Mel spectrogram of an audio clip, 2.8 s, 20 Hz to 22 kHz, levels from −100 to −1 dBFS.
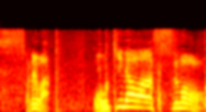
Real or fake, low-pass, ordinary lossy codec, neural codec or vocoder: fake; 7.2 kHz; none; codec, 44.1 kHz, 2.6 kbps, DAC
